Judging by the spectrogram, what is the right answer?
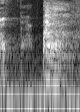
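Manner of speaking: whispering in a panic.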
